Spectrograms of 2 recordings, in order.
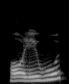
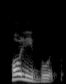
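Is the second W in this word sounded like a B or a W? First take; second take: W; B. First: The second W is sounded as a W glide. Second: The second W is sounded like a B.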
